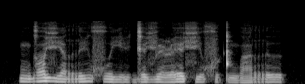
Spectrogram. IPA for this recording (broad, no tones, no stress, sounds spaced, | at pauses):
ŋ ɡ ʌ vʲ a r i xʷ ɯ j i ɡ e vʲ a ɭ e fʲ e xʷ e ʈ ŋʷ a r ɯ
